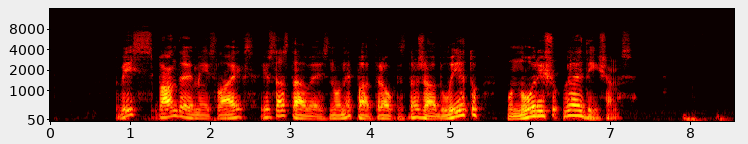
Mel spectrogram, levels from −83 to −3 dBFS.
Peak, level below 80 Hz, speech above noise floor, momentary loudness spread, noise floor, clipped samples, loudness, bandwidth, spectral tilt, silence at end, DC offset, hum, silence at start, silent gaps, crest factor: -10 dBFS; -52 dBFS; 48 dB; 12 LU; -77 dBFS; under 0.1%; -30 LUFS; 7.8 kHz; -7.5 dB/octave; 0.15 s; under 0.1%; none; 0.85 s; none; 20 dB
